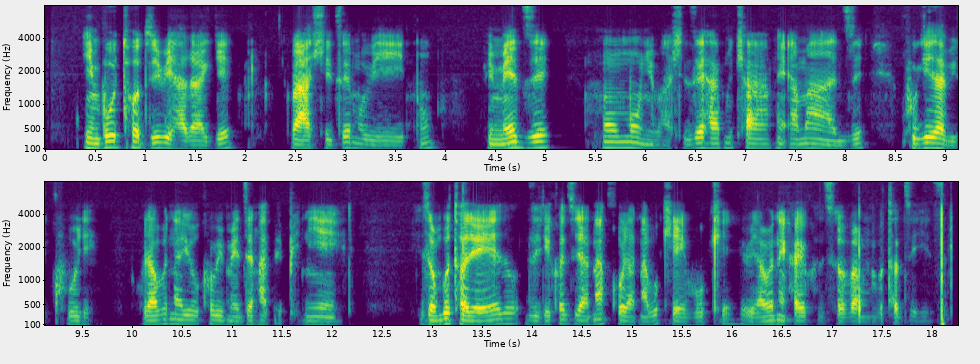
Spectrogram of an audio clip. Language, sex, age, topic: Rundi, male, 18-24, agriculture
